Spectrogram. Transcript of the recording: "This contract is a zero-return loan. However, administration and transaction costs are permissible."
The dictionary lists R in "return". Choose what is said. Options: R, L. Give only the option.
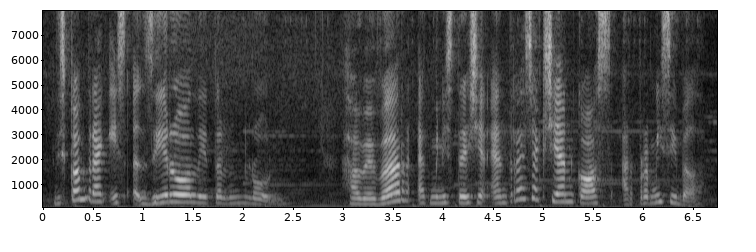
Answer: L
